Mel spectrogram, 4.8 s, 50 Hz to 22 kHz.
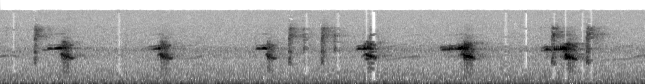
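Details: Golden eaglet in its nest in Latvia, evening of 30 June 2020, with the adult female bringing food; repeated shrill whistled notes, some with a lower falling tail, about once per 0.75 seconds, plus brief rustling clicks.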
